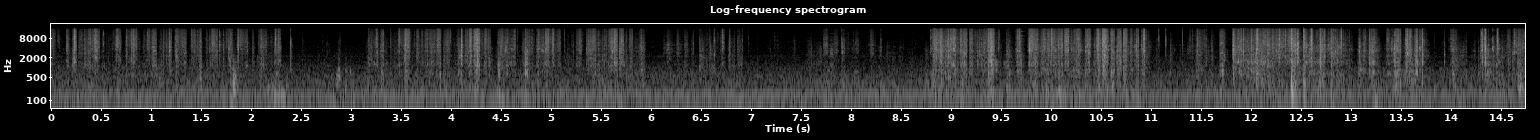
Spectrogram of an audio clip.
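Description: Chopsticks clicking and tapping as breadcrumb-coated pieces are moved onto the air fryer basket, with aluminium foil crinkling and rustling. From about nine seconds in the rustling and crinkling becomes denser and louder.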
